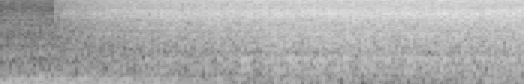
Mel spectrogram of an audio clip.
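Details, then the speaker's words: Pressure canner loaded with pints of Boston beans, lid locked, venting before the jiggler weight goes on: steady, even rush of hissing steam with no sputter or rattle, normal venting. "We just wait for it to start venting, which can take, I don't know, however long the canner feels like taking."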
